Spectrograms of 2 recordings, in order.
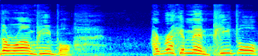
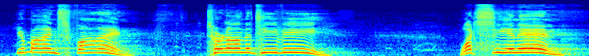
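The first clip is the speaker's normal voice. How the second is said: put-on sarcastic tone; 5 semitones higher than usual. Giving mock advice on how to drift from god: put-on sarcastic tone. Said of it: "I'm being sarcastic for the next few minutes".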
